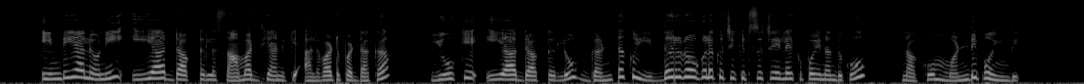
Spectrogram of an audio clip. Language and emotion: Telugu, disgusted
